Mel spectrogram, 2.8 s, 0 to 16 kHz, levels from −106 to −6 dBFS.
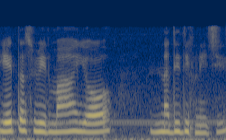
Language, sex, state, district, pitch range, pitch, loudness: Garhwali, female, Uttarakhand, Tehri Garhwal, 225-245 Hz, 235 Hz, -39 LUFS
